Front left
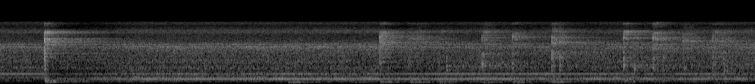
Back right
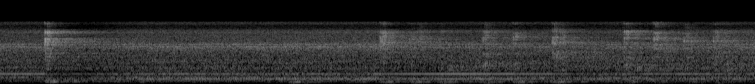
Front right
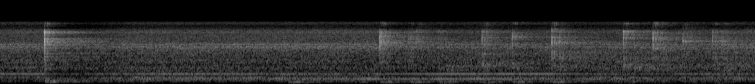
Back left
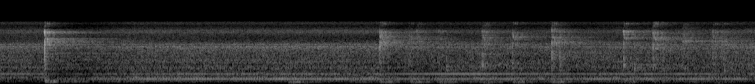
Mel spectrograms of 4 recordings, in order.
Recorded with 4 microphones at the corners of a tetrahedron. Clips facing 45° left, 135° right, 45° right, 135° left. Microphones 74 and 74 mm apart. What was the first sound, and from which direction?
Typing on a keyboard, 70° left.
